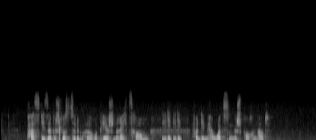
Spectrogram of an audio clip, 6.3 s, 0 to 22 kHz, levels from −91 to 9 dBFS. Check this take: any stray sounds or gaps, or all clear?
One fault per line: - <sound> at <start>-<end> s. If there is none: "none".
- laugh at 3.2-3.6 s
